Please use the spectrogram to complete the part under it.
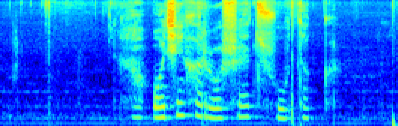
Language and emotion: Russian, positive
